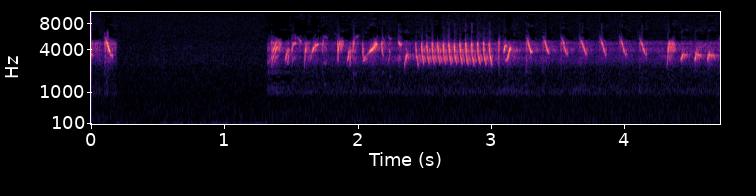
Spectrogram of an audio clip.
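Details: European goldfinch in song, Tadmait: a single chirp, a pause, then a lively twittering phrase with a dense buzzy trill in the middle that slows into separate evenly spaced high notes.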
